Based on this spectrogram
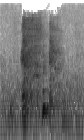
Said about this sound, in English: Or maybe someone coughs, and that sound captures your attention.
